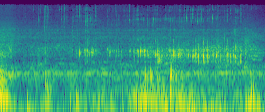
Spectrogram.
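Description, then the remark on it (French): Hot water from a kettle off a nearby stove pours steadily into a teapot to preheat gongfu cha tea utensils, a continuous liquid gurgle with small splashes that grows slightly fuller as the vessel fills. “c'est de venir préchauffer tes ustensiles avec la bouilloire qui est sur le réchaud à côté de nous. On va venir verser l'eau à l'intérieur.”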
